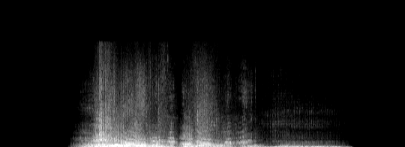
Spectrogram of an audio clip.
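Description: A lion roars loudly twice, with a deep rumbling growl.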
